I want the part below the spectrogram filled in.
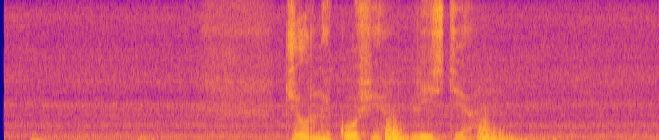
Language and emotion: Russian, sad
